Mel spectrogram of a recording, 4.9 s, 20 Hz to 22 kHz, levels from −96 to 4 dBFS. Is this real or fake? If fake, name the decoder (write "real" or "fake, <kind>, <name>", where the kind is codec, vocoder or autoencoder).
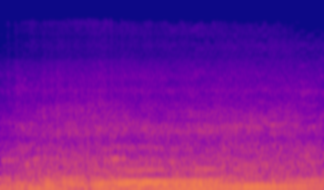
fake, codec, SNAC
